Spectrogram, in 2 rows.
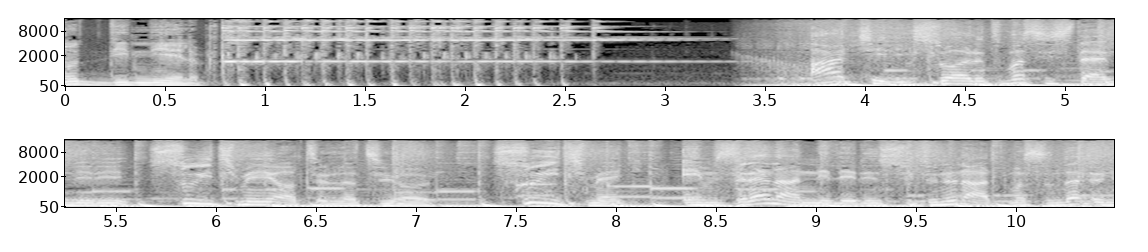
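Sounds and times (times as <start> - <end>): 
speech: 0.0 - 0.8, 3.8 - 10.4
bright electronic phone ringtone: 0.8 - 3.4.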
